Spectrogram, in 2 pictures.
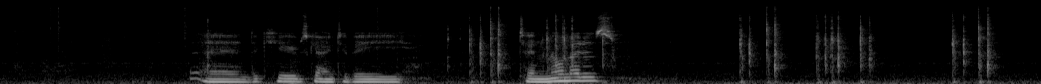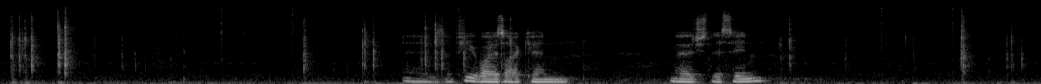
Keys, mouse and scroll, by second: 1.6-3.6 middle drag, 3.6-5.4 drag, 5.6 m, 8.3 m, 10.6 m, 12.3-14.9 middle drag, 14.0 KP_3, 15.5 z, 16.0-18.3 middle drag, 18.2 g, 19.6-20.8 middle drag.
